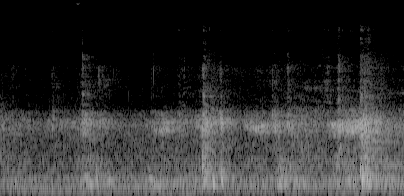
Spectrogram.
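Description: Programme sound playing at low volume through a Sony Bravia LCD television's built-in speakers: faint, indistinct sounds with a couple of short louder moments about two seconds in and near the end.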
